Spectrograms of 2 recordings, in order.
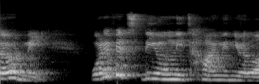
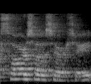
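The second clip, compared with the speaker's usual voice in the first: mock frantic rapid speech, much faster; 4 dB quieter than usual. Retelling their own reaction to the man with the boat, retelling frantic apologizing. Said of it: "still apologizing a billion times per minute".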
